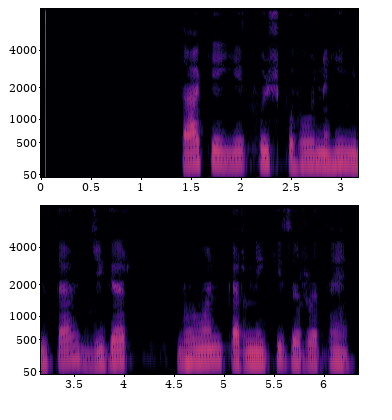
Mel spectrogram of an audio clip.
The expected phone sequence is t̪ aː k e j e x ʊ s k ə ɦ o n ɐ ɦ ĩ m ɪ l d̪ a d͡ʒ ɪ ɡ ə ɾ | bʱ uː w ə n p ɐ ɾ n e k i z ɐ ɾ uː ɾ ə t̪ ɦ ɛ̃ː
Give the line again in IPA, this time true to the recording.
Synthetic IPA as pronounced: t̪ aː k e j e x ʊ ʃ k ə ɦ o n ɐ ɦ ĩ m ɪ l t̪ a d͡ʒ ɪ ɡ ə ɾ | bʱ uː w ə n k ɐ ɾ n e k i z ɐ ɾ uː ɾ ə t̪ ɦ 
